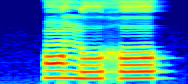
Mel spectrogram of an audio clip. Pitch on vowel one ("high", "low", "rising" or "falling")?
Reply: high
